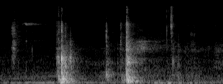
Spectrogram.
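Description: Toyota Hilux cab door being opened: two sharp clunks from the handle and latch a little under a second apart, then a light click.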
